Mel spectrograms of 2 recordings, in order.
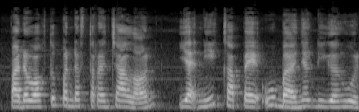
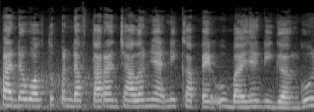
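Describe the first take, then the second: First: There is a short pause before yakni. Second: It runs on with no pause before yakni. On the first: The speaker calls it right. "itu baru enak teman-teman nadanya. Jadi harus dikasih jeda sebentar" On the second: The speaker calls it wrong. "itu kan kayak kurang enak ya didengar"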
